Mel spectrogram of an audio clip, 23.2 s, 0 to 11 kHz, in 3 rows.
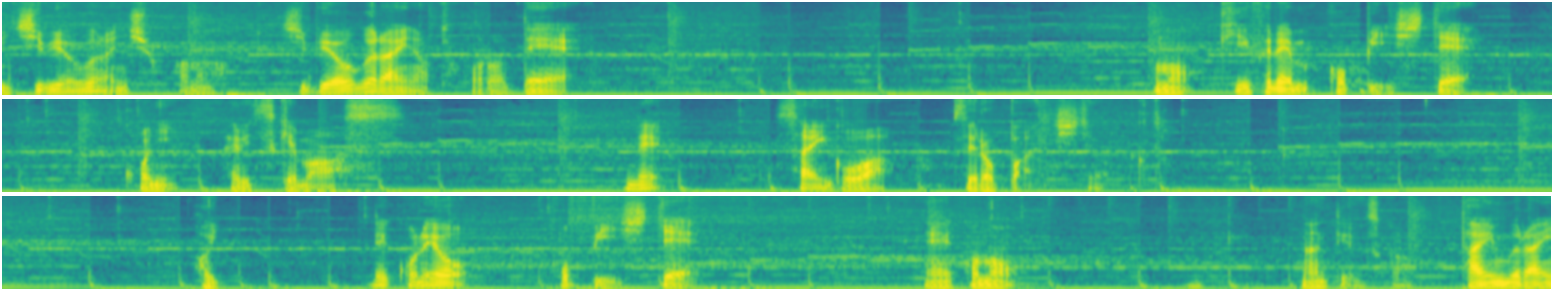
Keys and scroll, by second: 1.1 u, 7.3 ctrl+c, 9.3 ctrl+v, 19.0 ctrl+c.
